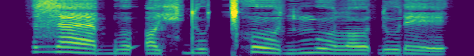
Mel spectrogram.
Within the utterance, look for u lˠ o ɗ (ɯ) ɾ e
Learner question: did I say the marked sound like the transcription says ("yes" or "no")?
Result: no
